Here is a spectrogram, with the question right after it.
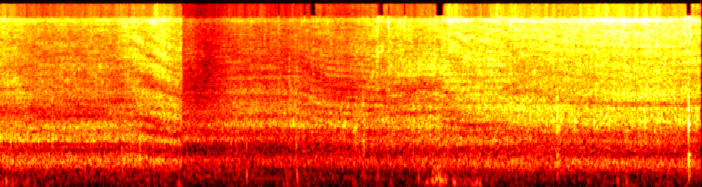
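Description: White wine sizzling in hot olive oil in a camp pan over a campfire, a steady close hiss and crackle that dips briefly then holds loud and even throughout.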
